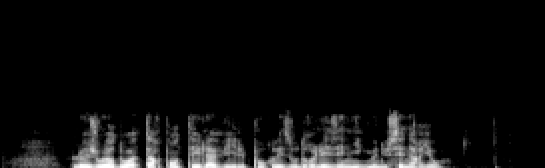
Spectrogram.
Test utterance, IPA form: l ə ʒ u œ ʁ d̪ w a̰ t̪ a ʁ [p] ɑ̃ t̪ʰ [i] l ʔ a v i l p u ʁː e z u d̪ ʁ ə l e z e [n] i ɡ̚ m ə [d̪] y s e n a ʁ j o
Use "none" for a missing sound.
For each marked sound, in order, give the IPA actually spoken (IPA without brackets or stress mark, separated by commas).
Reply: p, e, n, d̪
